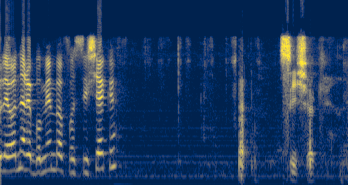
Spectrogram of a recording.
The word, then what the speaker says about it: Sisheke: Sisheke. That's the exactly correct pronunciation.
